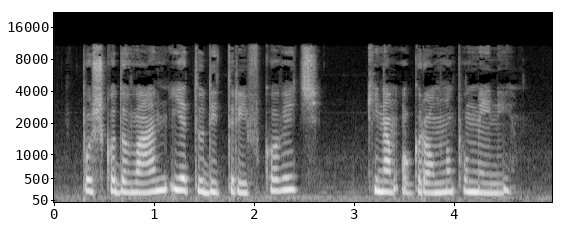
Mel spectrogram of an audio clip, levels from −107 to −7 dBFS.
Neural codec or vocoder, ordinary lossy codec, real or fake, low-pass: none; MP3, 64 kbps; real; 10.8 kHz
